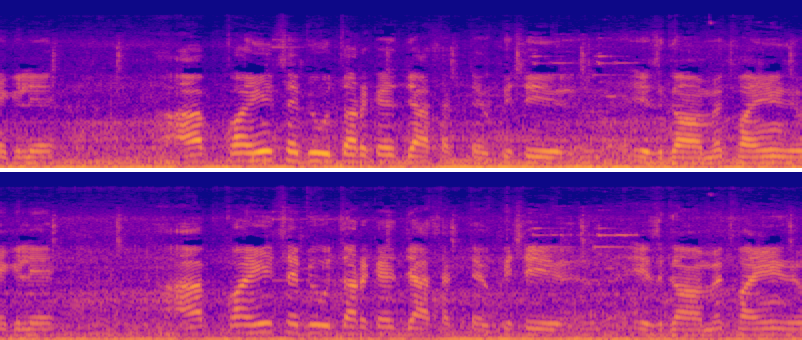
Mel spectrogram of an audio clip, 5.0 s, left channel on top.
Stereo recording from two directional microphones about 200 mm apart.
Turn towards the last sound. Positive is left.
turn(degrees=20)  # may be behind; listen again after turning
